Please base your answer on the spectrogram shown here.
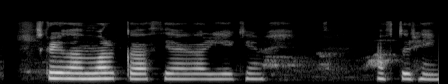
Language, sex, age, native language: Icelandic, female, 13, Icelandic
